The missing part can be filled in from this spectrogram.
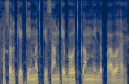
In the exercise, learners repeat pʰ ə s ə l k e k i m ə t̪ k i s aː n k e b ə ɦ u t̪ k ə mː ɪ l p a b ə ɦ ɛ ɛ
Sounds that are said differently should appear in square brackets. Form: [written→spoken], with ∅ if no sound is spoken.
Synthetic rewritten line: pʰ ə s ə l k e k i m ə t̪ k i s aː n k e b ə ɦ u t̪ k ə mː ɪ l p a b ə ɦ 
